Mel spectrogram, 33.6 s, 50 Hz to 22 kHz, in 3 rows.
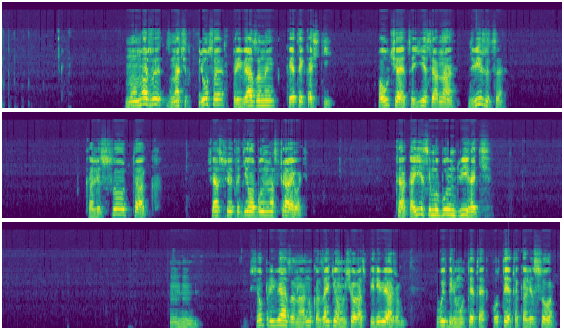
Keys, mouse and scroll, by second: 0.5 ctrl+z, 4.1 shift+middle click, 6.5 click, 8.5-15.1 drag, 21.3 shift+middle click, 25.3-26.0 shift+middle drag, 29.0-30.0 drag, 30.5 middle click, 32.4 click.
